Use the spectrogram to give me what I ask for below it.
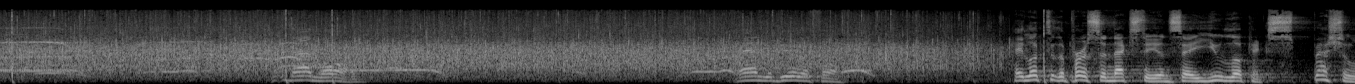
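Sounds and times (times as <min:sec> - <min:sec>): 
audience applause: 0:00.0 - 0:10.2
speech: 0:02.9 - 0:03.8, 0:07.4 - 0:08.6, 0:10.1 - 0:13.5.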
